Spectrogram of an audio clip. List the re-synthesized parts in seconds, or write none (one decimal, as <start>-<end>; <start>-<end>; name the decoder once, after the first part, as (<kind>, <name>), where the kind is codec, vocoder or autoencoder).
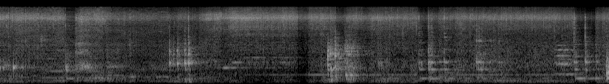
0.0-1.7 (codec, SNAC)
